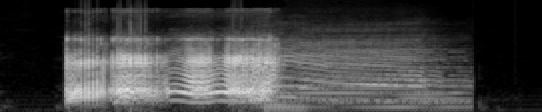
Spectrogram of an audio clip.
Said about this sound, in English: And if anybody deserves a fart gun, it's our sister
